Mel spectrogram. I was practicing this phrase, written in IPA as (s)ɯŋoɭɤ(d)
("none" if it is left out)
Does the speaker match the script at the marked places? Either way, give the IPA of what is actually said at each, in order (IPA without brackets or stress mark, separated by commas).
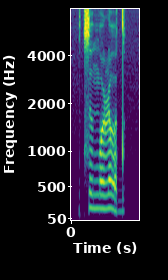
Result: t͡s, d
